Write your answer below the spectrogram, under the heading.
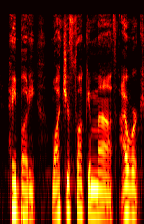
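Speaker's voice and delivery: mock yelling, imitated man yelling. Retelling a run-in with a pizza delivery man, imitating him yelling. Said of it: "And he's yelling at me now".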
